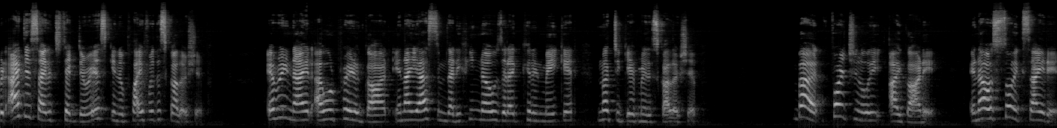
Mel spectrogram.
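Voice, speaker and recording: With a raised, projected voice and a bright, sharp tone, a woman speaks at a high pitch with ordinary pitch variation and big swings in loudness. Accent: Mexican. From northern Mexico (Matamoros). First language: Spanish. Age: 20s. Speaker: college student. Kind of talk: scripted personal narration.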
